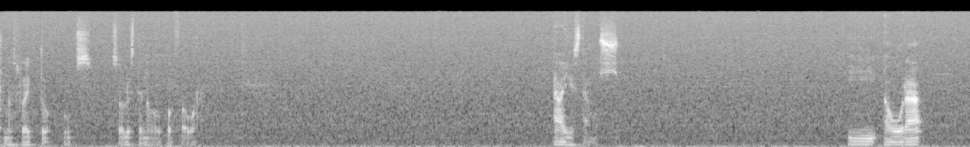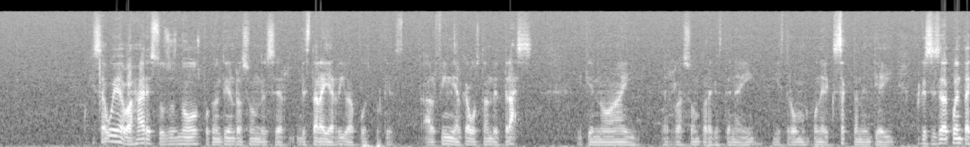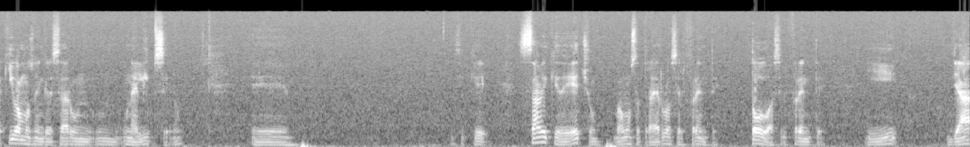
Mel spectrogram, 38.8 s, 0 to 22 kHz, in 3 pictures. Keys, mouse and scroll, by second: 0.7 click, 1.1 click, 2.4 click, 3.9 click, 5.0 click, 6.4 click, 13.8 click, 14.7 shift+click, 15.7-18.7 drag, 20.7 click, 21.7-24.2 drag, 34.0 click, 35.4 click, 38.1 click.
